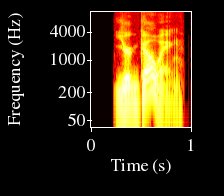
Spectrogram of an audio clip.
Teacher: A falling intonation indicates a statement. You're going sounds like a statement because the voice falls.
